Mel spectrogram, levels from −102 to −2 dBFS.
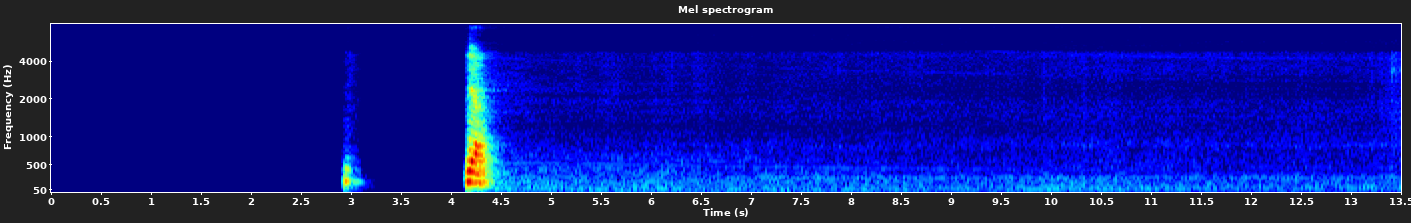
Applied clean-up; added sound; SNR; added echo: neural mask model DeepFilterNet 3.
